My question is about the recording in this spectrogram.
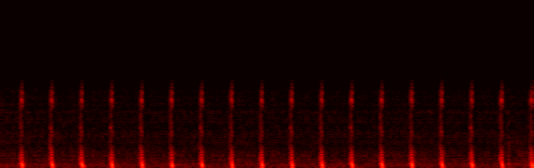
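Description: Near silence with a faint, evenly spaced ticking, about three ticks a second.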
